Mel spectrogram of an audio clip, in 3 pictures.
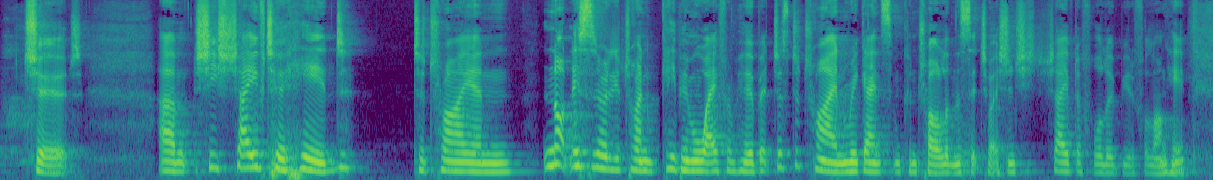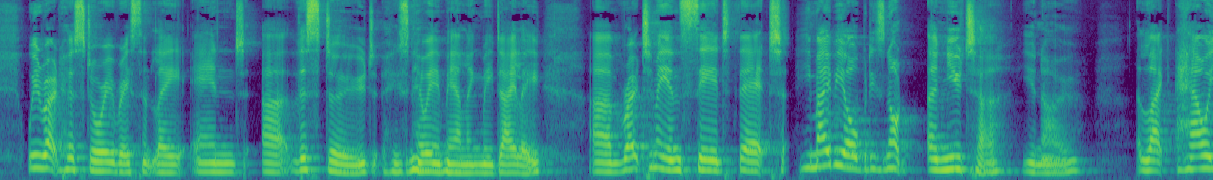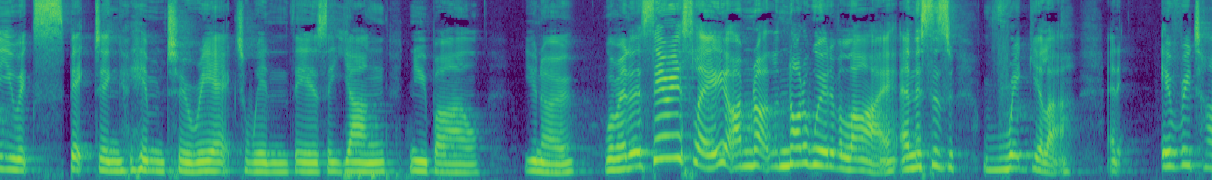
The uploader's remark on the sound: Recorded 22 February 2020 at the Q Theatre in Auckland.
